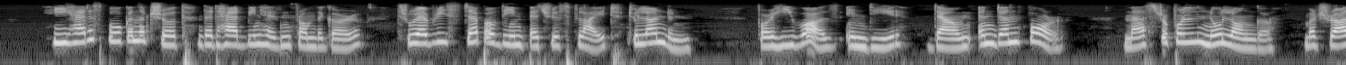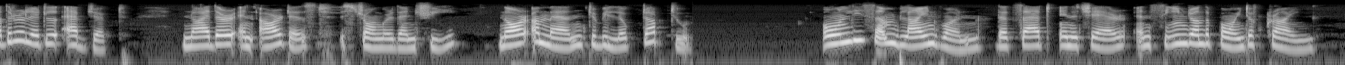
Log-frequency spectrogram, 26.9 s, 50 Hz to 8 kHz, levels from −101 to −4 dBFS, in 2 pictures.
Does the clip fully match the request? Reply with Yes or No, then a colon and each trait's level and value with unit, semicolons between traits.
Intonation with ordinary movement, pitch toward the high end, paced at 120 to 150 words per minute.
Yes: average, 4.5 semitones; high, 230 Hz; average, 145 wpm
